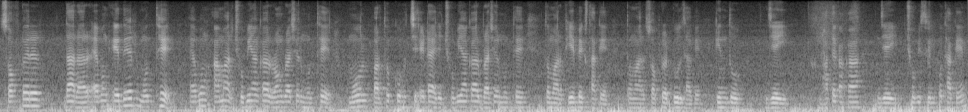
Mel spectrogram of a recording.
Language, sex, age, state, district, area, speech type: Bengali, male, 30-45, West Bengal, Purulia, urban, spontaneous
